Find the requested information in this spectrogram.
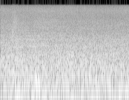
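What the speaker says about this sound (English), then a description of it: "Beautiful waterfalls." Waterfalls beside a mountain-bike flow trail at Creekside in Whistler, a steady, dense roar of rushing water filling the whole sound, loud and unbroken with no voices.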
